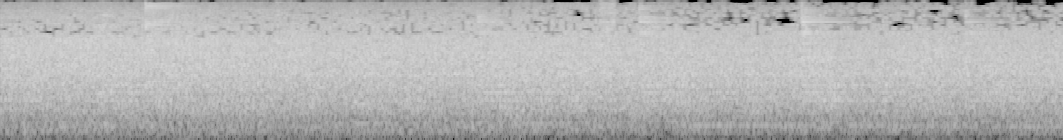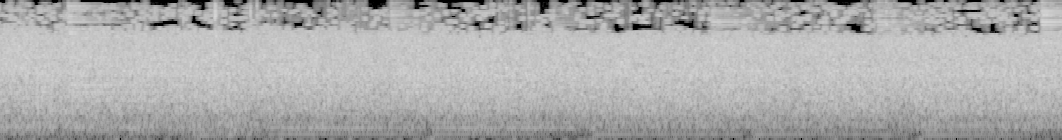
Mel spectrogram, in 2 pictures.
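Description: Waterfall water falling and splashing onto rocks, a steady rush. Low steady tones come in over it about six and a half seconds in.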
